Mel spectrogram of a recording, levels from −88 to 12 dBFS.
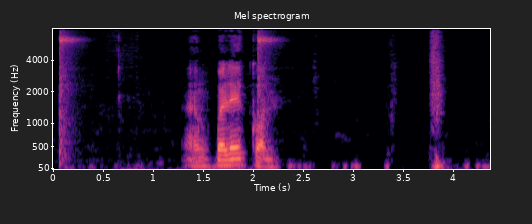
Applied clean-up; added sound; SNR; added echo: classical method spectral subtraction.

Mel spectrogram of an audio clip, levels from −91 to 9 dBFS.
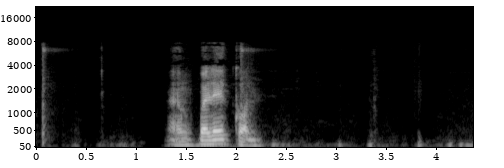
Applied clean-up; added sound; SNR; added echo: neural mask model RNNoise.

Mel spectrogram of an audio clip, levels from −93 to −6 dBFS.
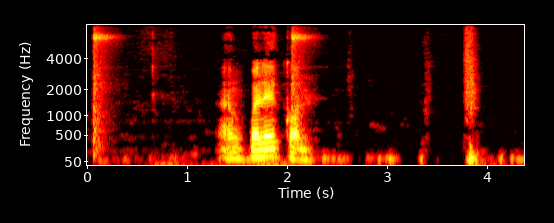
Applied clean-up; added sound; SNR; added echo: classical method Wiener filter.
